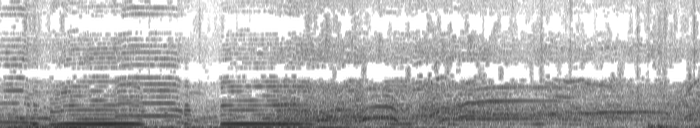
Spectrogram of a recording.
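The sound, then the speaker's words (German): A large crowd of demonstrators at an anti-racism demonstration in Bristol cheers and shouts, with sustained whistles and whoops rising over a dense babble of voices; the noise stays loud throughout, with a brief thud near the end as a statue, thrown from its plinth by the demonstrators, falls. “Da konnte man es hören, einen kleinen Klong. Ja, die Statue ist also umgefallen und dann wird dieses Ding weitergerollt, weitergezogen zum Hafen und dort dann großer Jubel.”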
